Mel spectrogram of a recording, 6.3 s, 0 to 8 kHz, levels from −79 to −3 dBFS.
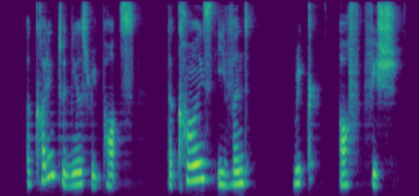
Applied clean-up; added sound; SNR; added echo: neural mask model DeepFilterNet 3.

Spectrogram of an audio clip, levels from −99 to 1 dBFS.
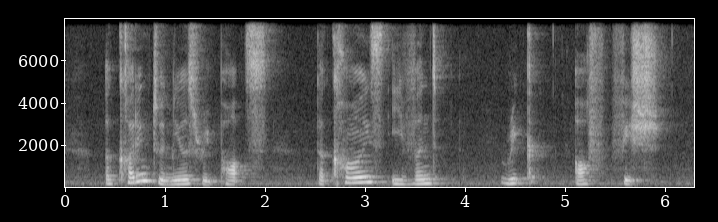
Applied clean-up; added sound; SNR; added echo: none; none; none; none.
